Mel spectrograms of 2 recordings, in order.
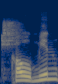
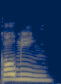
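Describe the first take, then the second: First: The final n is pronounced clearly. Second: The final n becomes an ng sound. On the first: The speaker calls it right. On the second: The speaker calls it wrong.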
